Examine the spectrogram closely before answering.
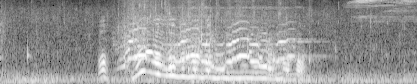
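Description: A small cartoon creature shakes water from its fur.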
